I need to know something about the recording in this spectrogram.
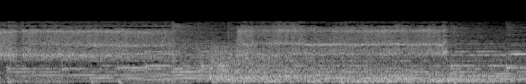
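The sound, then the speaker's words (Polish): A group of people blow and hiss together, voicing a steady, rushing whoosh that imitates wind. The breathy noise holds for about five seconds, shifting slightly in tone as it goes. “Udajemy szum wiatru.”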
